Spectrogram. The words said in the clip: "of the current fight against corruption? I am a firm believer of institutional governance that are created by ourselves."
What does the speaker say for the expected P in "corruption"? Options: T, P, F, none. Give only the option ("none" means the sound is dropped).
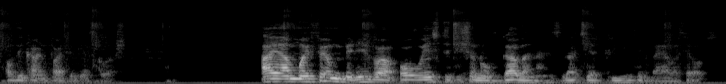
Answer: none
